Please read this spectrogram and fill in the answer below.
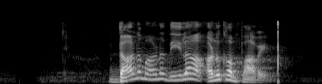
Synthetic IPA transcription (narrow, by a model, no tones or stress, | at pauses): d̪aːnɐmaːnɐd̪iːlaːʔɐnukɐmpa̰ːʋḛː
